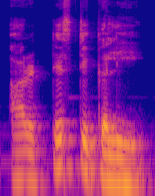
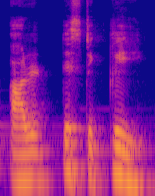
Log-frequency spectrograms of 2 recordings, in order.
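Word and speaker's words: artistically: से मोहब्बत से एडरिंग इस एडवर्ब को आर्टिस्टिकली प्रोनाउंस करना गलत है बल्कि इसे हम प्रोनाउंस करेंगे आर्टिस्टिकली आर्टिस्टिकली यानी क्ली की आवाज के साथ कली की आवाज के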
